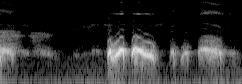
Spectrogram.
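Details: Spotted dove lure call for attracting a male: the tail of a coo, a pause, then two strong, slurred coos followed by two small soft notes and a final softer drawn-out coo.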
